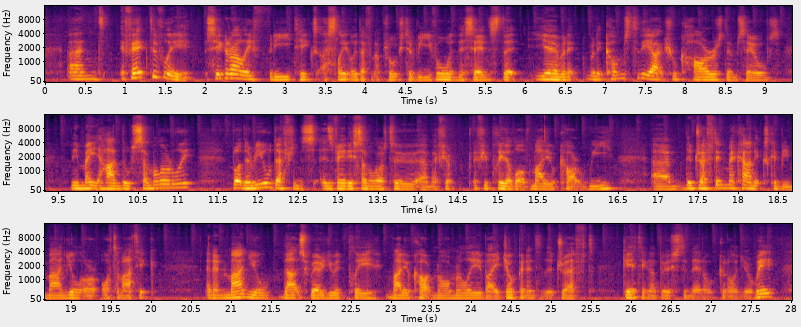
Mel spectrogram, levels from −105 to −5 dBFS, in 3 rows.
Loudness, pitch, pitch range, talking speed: -25 LUFS, 130 Hz, 120-140 Hz, 180 wpm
